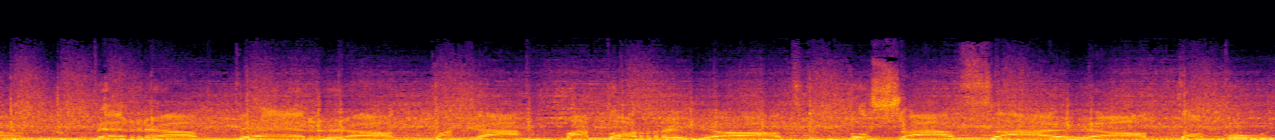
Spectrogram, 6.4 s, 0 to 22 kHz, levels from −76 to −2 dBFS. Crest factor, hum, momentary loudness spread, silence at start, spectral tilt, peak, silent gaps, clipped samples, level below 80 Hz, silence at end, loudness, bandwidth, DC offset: 10 dB; none; 2 LU; 0 s; -4 dB/octave; 0 dBFS; none; under 0.1%; -20 dBFS; 0 s; -11 LUFS; 15 kHz; under 0.1%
